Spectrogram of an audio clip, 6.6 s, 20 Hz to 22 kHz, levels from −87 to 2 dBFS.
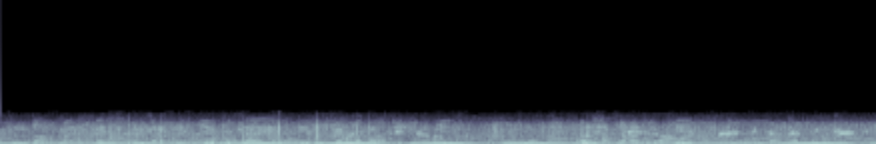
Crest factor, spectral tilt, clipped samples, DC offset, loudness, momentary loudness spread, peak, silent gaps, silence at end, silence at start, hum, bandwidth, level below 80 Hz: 12 dB; -9 dB/octave; under 0.1%; under 0.1%; -24 LUFS; 3 LU; 0 dBFS; none; 0 s; 0 s; none; 5 kHz; -38 dBFS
